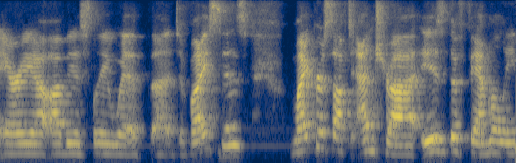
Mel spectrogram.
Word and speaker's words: Entra: So undertaking that name, Microsoft Entra and I'll also just prop to, it's pronounced Entra like the color magenta or- That's a good way to think about it.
